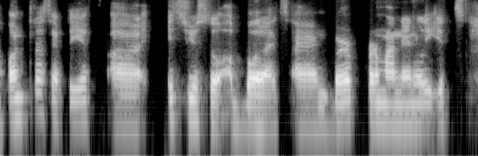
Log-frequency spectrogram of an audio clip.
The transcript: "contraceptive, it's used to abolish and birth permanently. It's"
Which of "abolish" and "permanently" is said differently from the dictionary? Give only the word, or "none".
abolish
